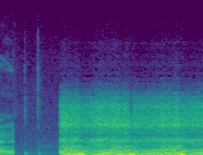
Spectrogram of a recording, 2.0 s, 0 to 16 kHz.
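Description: Heavily distorted electric guitar from an ESP EC1000 with EMG active pickups and thick-gauge strings, played through a 5150 amp model: a dense, sustained chord that starts about half a second in and rings on to the end, showing off the thick, rich tone the heavy strings give.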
